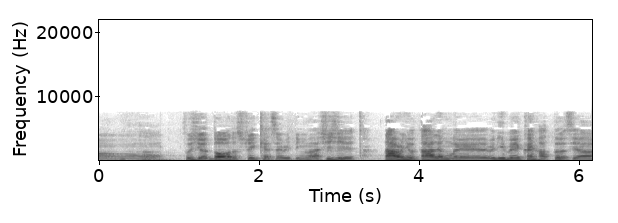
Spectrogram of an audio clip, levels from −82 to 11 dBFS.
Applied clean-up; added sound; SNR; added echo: none; none; none; none.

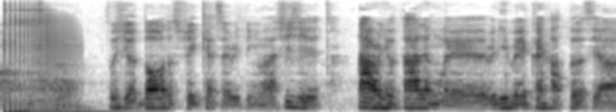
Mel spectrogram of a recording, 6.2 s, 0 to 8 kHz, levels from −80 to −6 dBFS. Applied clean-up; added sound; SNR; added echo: none; Glass; 6 dB; none.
